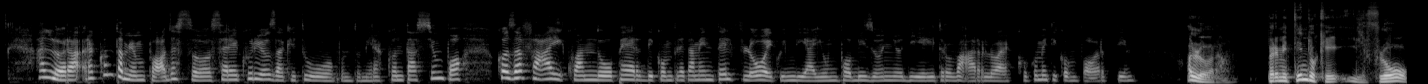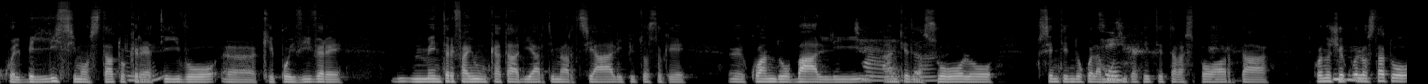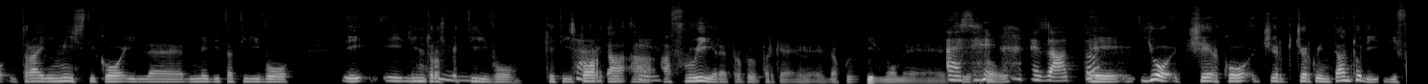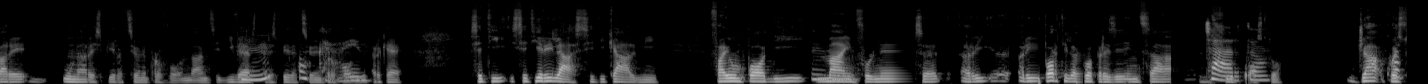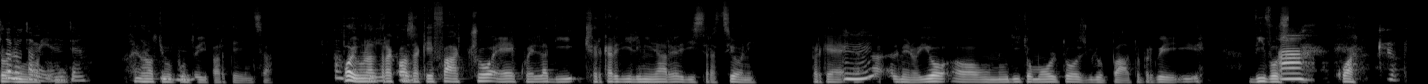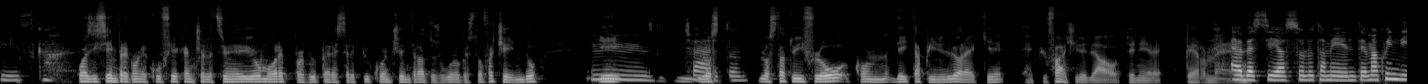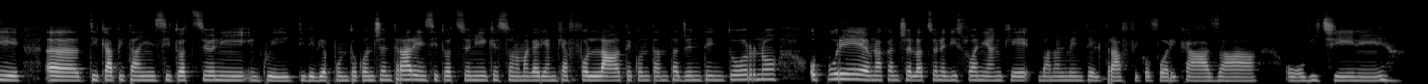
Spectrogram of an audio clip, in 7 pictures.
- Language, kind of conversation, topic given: Italian, podcast, Se perdi completamente il flusso, da dove inizi per ritrovarlo?
- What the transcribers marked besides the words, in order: other background noise; in English: "flow"; in English: "flow"; in Japanese: "kata"; chuckle; "proprio" said as "propio"; in English: "flow"; laughing while speaking: "Eh sì"; tapping; laughing while speaking: "i"; laughing while speaking: "Ah, capisco"; "proprio" said as "propio"; in English: "flow"; laughing while speaking: "vicini?"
